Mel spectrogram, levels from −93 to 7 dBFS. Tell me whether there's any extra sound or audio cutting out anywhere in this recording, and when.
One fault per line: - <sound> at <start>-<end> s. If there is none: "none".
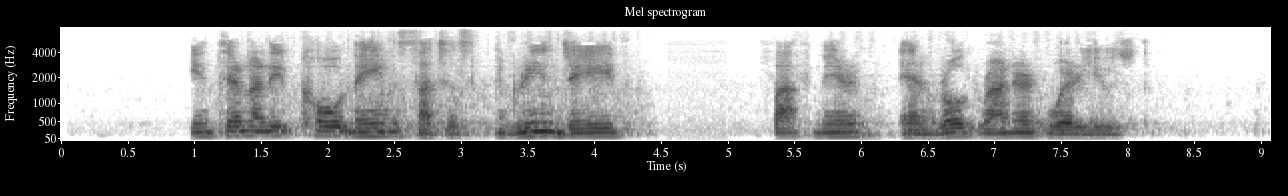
none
